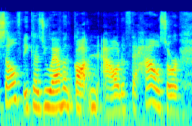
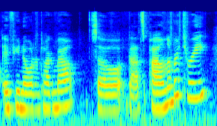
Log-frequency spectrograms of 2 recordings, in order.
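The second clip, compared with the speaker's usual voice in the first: ordinary delivery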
